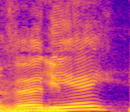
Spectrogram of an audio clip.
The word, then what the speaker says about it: Tavernier: The player himself, and pundits, etc., pronounce it Tavernier. I can understand why you went down the French route, Tavernier, but Tavernier.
